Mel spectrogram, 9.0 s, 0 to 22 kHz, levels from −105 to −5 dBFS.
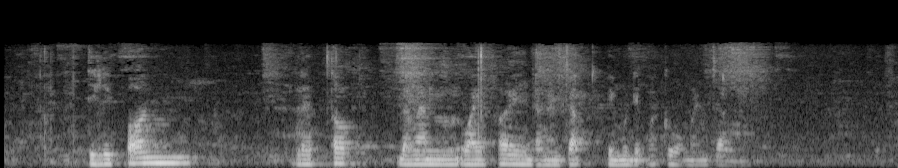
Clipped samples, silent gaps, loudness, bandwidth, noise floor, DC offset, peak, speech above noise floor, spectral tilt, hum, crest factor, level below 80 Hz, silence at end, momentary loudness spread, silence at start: under 0.1%; none; -32 LUFS; 8 kHz; -61 dBFS; under 0.1%; -12 dBFS; 30 dB; -6.5 dB/octave; none; 20 dB; -56 dBFS; 1.35 s; 22 LU; 0.45 s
